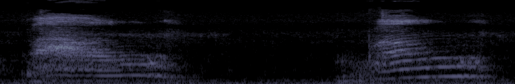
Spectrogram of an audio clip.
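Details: Indoor domestic cat asking to be let out: two strong, wailing meows over a second apart, each starting high and sliding downward through clear harmonics, over a constant low hum.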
